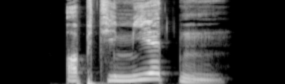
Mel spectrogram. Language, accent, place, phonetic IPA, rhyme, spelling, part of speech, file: German, Germany, Berlin, [ɔptiˈmiːɐ̯tn̩], -iːɐ̯tn̩, optimierten, adjective / verb, De-optimierten.ogg
- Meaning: inflection of optimieren: 1. first/third-person plural preterite 2. first/third-person plural subjunctive II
